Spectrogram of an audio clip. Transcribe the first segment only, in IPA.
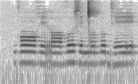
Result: ɡʱ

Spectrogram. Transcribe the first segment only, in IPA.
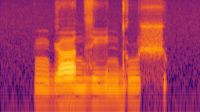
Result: ŋ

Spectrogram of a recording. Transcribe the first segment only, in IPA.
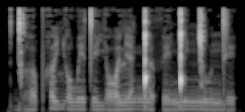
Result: ɡ͡ǀ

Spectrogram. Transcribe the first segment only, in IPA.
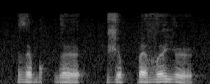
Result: ð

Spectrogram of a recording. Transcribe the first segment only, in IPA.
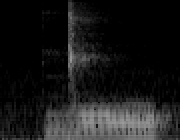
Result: ŋ͡ǀ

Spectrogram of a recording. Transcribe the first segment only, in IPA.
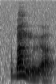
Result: b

